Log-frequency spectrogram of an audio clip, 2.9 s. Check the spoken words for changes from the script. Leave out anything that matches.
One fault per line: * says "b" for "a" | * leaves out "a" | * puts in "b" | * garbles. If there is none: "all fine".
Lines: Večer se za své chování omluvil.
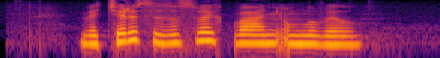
all fine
